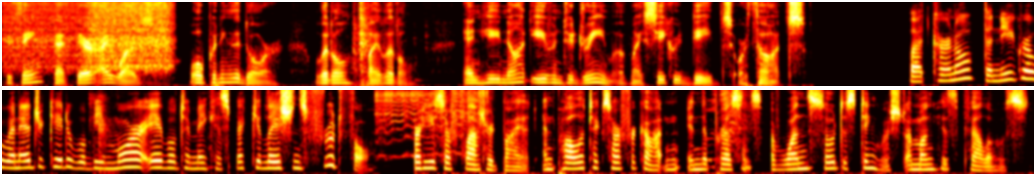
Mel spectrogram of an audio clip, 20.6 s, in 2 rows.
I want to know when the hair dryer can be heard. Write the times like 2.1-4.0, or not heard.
0.0-1.8.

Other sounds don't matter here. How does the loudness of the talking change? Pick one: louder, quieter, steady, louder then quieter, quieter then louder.
steady.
